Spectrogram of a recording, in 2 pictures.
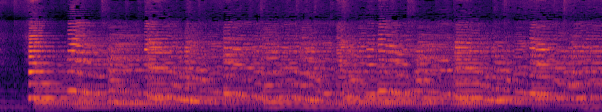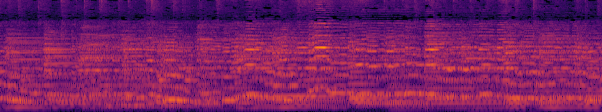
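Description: Alto saxophone and piano playing a fast, busy passage of running notes and sweeping runs, coming in loudly together just after the start.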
